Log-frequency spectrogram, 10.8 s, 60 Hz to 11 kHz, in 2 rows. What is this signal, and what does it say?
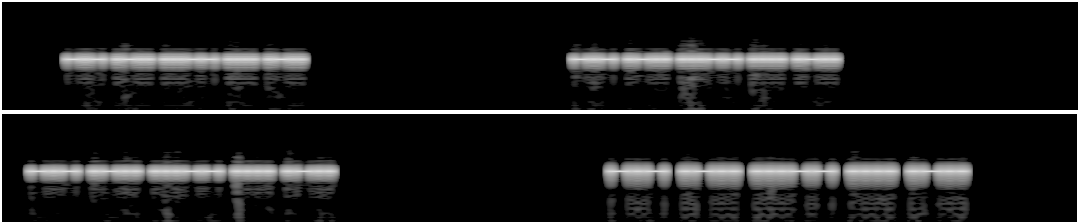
Morse code, heard as a keyed tone, about 50 wpm, 700 Hz. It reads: KL3HL KL3HL KL3HL KL3HL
